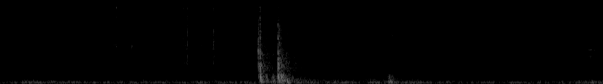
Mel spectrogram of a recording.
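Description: Near silence: faint handling noise as a strip of cheesecloth is cut with scissors, with a couple of soft clicks a little before the middle.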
